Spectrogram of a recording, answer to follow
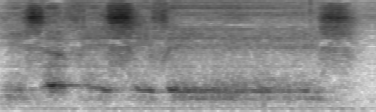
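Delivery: very high, tiny cooing voice. Real, not acted. Owner coos to the pet fish in squeaky baby talk.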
